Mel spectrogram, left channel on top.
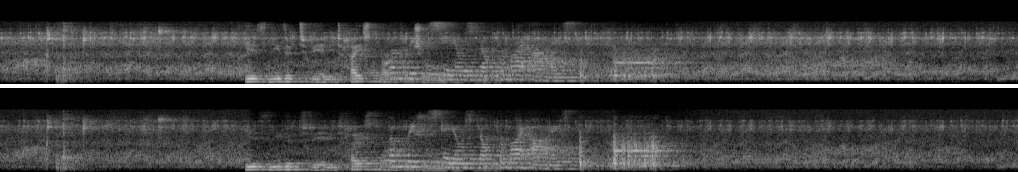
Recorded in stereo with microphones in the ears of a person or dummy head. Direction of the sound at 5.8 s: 60° right (ahead or behind).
